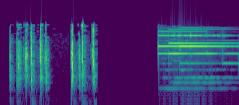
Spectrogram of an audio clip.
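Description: Computer keyboard typing in two quick runs of clicks, then a bright chime near the end that rings on and fades.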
